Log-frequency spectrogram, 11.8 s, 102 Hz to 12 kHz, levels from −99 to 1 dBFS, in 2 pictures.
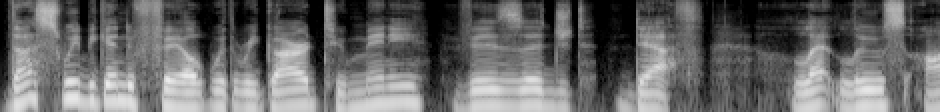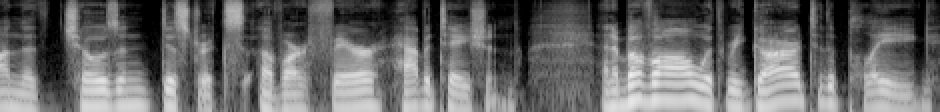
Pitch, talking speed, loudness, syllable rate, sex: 130 Hz, 150 wpm, -19 LUFS, 4.3 syllables/s, male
